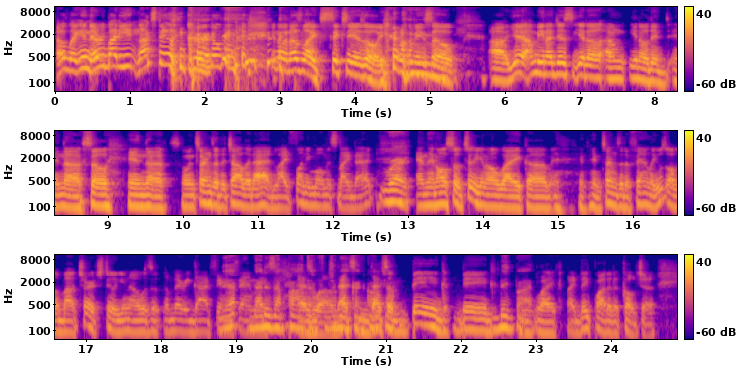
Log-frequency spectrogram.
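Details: Adult man whose stuttering began after a nightmare at age three; audible word repetitions; stuttering.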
